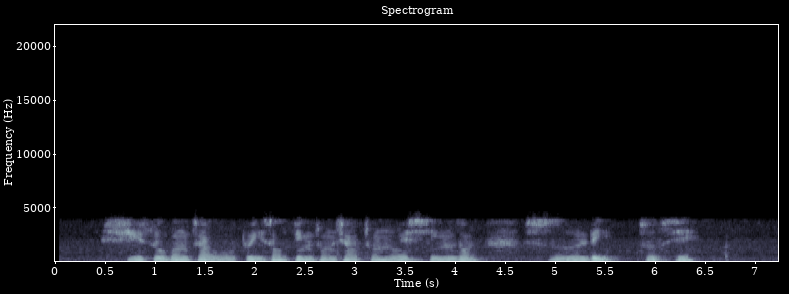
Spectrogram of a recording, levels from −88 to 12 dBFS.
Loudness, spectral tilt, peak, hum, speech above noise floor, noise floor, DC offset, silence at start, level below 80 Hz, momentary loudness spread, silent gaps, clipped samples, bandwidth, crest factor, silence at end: -25 LUFS; -11.5 dB/octave; -4 dBFS; none; 31 dB; -56 dBFS; under 0.1%; 0.45 s; -36 dBFS; 10 LU; none; under 0.1%; 4.2 kHz; 22 dB; 0.5 s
